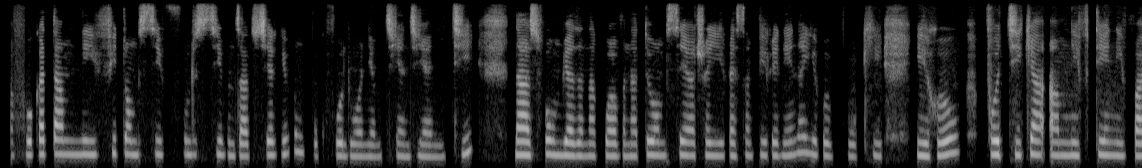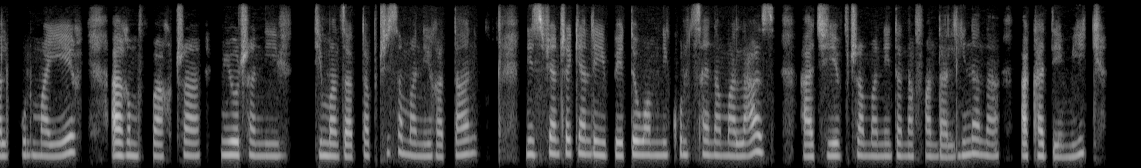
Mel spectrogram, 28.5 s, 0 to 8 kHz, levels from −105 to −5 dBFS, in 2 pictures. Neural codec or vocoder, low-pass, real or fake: none; 7.2 kHz; real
